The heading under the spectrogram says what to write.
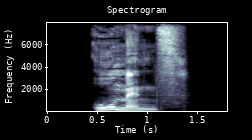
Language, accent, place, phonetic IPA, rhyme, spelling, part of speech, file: German, Germany, Berlin, [ˈoːməns], -oːməns, Omens, noun, De-Omens.ogg
- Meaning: genitive singular of Omen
